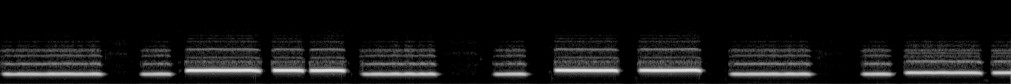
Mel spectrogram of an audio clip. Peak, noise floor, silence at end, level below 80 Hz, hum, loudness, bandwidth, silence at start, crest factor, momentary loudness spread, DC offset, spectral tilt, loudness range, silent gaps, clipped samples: -6 dBFS; -64 dBFS; 0 s; -84 dBFS; none; -14 LUFS; 3 kHz; 0 s; 8 dB; 14 LU; under 0.1%; -3 dB/octave; 3 LU; none; under 0.1%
